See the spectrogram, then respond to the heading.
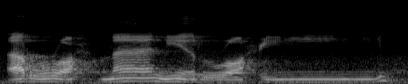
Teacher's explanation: dia mesti ada getaran pada hujung lidah kita ketika mana menyebut huruf ra tersebut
